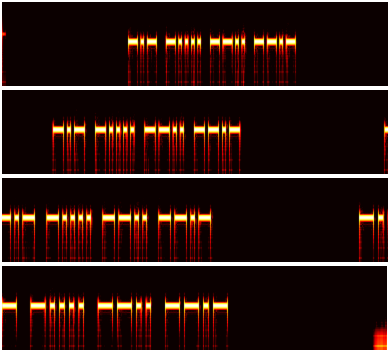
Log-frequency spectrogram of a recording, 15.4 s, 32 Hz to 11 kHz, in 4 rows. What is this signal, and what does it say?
Morse code, heard as a keyed tone, about 33 wpm, 700 Hz. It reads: K6ZQ K6ZQ K6ZQ K6ZQ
